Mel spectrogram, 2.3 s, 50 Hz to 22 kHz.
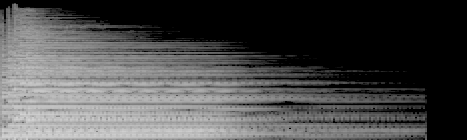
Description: E Minor Major 7th Flat 5th, E, down, Guitar; EmM7b5; strummed

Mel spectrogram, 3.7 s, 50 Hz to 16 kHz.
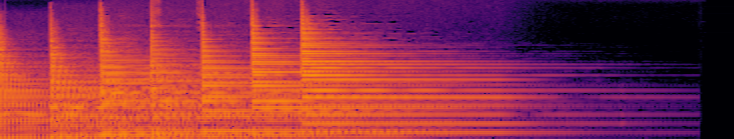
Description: F sharp Major Sharp 11th F sharp; arpeggiated; JGuitar

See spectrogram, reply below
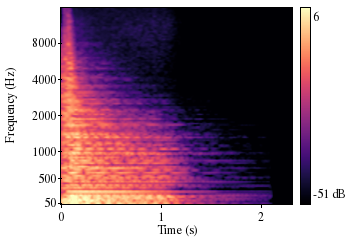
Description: F sharp Minor Major 7th Flat 5th; strummed

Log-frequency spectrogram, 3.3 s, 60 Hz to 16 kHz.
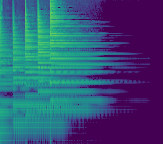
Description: Ab Augmented Major 9th Ab Guitar DADGAD

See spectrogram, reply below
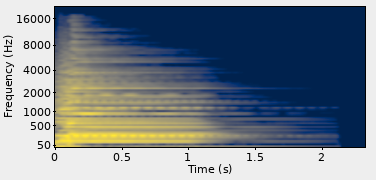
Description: B Minor Major 7th, Guitar, Open F; strummed; JGuitar

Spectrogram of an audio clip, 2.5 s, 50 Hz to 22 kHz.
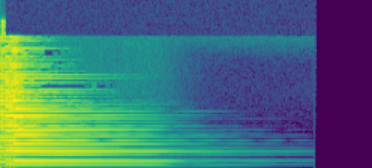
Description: Bb Minor Double Flat 5th Bb, Guitar; Bbmbb5 strummed

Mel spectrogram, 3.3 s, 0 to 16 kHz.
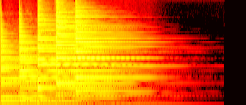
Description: Ab Minor Major 7th

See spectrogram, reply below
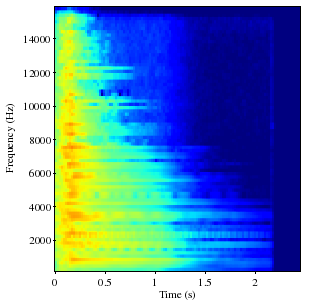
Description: D sharp Major 11th, G, guitar chord

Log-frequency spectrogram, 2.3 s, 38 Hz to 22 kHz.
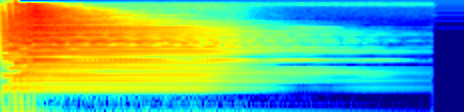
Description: D sharp Minor 6th D sharp, down, Guitar, Standard; strummed; JGuitar

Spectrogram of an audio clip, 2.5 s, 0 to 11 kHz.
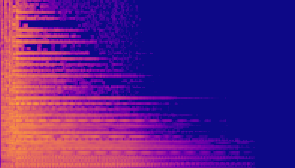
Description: D 7th Sharp 9th Flat 5th D down Guitar Open D

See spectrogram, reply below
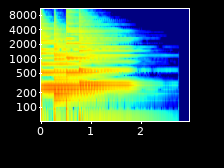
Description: G Suspended 4th G down Guitar; arpeggiated; 4A,4E,5A,5D,5G#,6C#; 15,15,15,12,x,x

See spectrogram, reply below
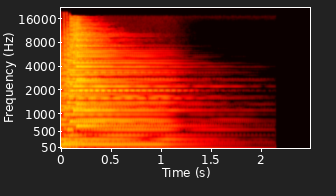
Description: C sharp Diminished C sharp, Guitar Open G; down; chord shape

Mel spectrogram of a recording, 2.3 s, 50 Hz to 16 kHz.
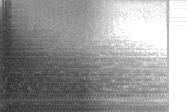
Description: G Minor 7th; Gm7; strummed; JGuitar; 3,5,3,3

